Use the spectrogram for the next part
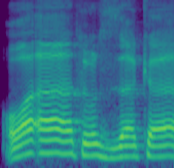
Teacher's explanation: الزکاة کاف بھی کھڑا زبر کی وجہ سے ایک الف کی مقدار میں کھینچ کر پڑھیں گے، ہا ساکن پڑھنا ہے وف کی صورت میں۔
